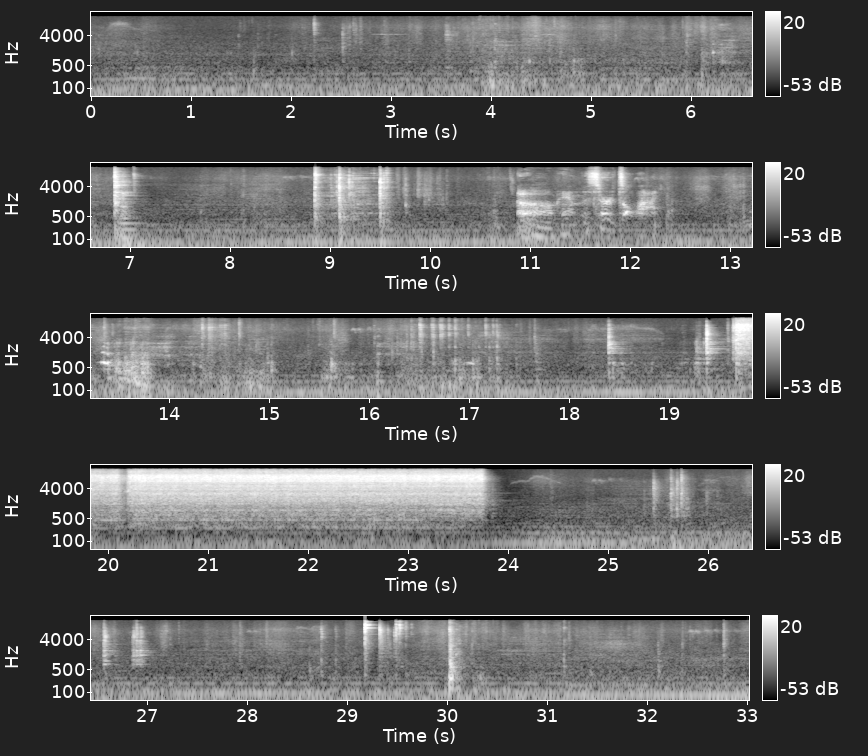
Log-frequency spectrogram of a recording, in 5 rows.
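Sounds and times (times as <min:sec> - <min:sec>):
metal tools clinking: 0:08.9 - 0:09.7, 0:29.2 - 0:29.8
power ratchet running: 0:19.6 - 0:24.0.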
